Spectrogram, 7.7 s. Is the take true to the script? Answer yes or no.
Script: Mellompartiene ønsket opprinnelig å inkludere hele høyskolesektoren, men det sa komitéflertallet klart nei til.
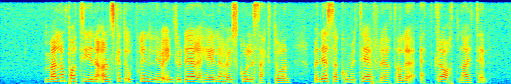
no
